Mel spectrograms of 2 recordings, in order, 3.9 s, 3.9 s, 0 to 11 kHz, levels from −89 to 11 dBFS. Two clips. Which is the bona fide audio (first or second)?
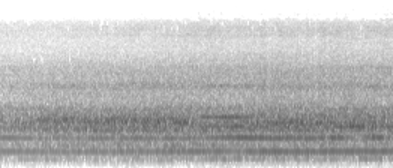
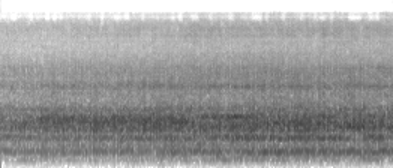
first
